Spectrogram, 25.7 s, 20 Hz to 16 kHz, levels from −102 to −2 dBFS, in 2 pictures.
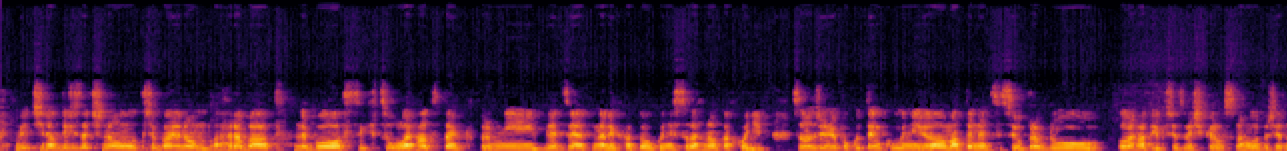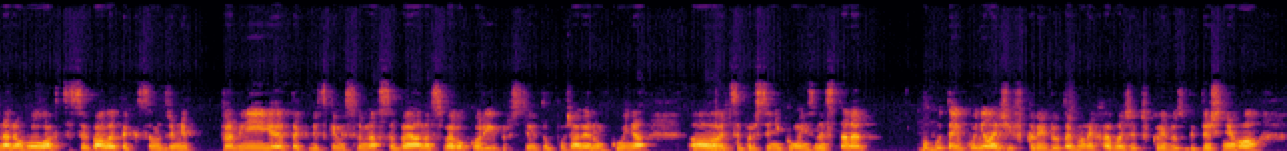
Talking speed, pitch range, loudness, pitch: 185 wpm, 185-200 Hz, -23 LUFS, 190 Hz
